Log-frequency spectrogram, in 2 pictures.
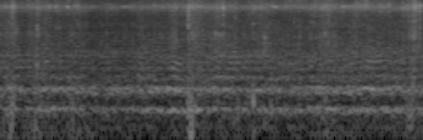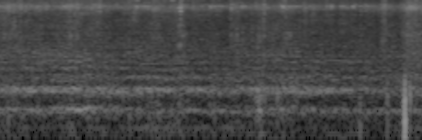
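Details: A wild ligwan honeybee colony in a forest during a honey harvest hums in a continuous, even low buzz for the whole stretch, broken by a few faint taps.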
